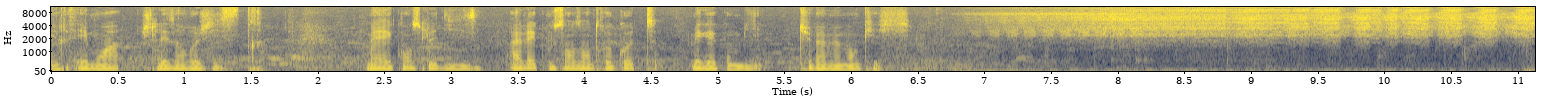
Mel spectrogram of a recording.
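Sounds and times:
speech: 0.0s - 6.6s
cicadas singing: 6.8s - 11.1s.

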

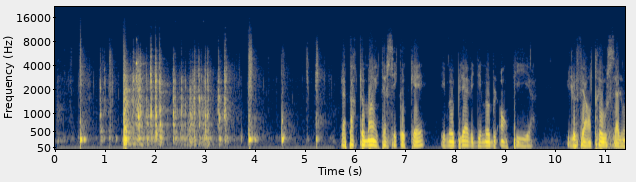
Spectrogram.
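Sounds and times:
door closing: 0.9s - 4.0s
speech: 5.7s - 9.6s, 10.2s - 11.3s.

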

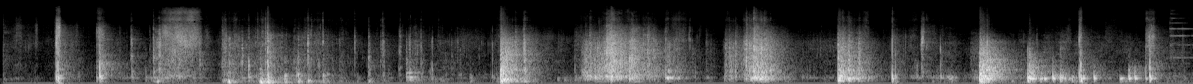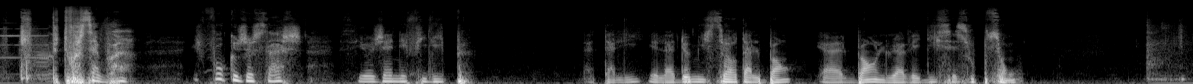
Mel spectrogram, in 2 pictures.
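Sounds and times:
rustling handling noises: 0.0s - 12.4s
cupboard and wardrobe doors opened and shut: 1.0s - 11.6s
speech: 2.8s - 3.2s, 14.1s - 16.6s, 18.1s - 22.2s.

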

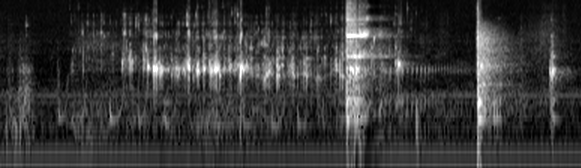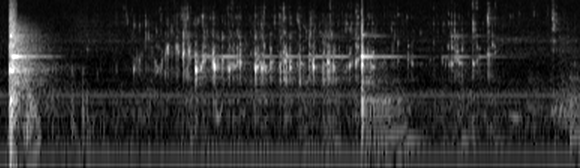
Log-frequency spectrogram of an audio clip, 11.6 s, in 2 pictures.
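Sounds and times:
wine poured into two glasses: 0.7s - 4.5s, 7.0s - 11.0s.

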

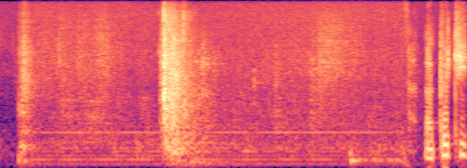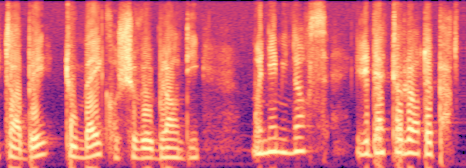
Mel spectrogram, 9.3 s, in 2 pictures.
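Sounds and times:
faint steady hum: 0.0s - 9.3s
door shutting: 0.2s - 3.9s
speech: 4.3s - 9.3s.

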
